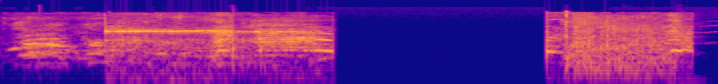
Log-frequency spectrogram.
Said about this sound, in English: And video provided by DHS appears to show fireworks were shot toward the agents as well. You can hear the sounds popping.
